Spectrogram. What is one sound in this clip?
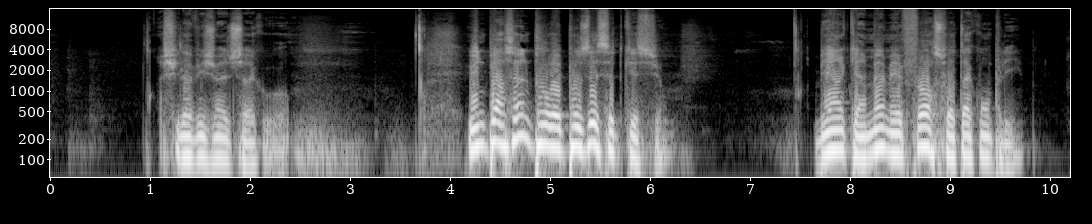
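A man reads aloud calmly into a microphone, with pauses.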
